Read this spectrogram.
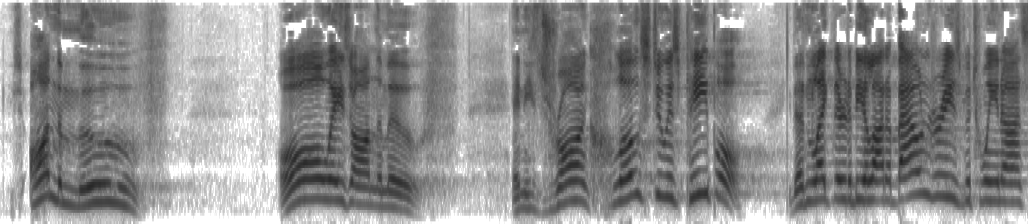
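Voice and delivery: high, loud, driving sermon voice; preaching at full force. Acted. Preacher exhorting his congregation, loud and high. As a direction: preach it out with rising fervor.

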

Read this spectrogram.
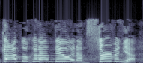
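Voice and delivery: high, loud, desperate pleading; frantic illegitimate son crying for approval; frantic striver. Acted. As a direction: beg for God's notice, frantic. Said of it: "running around frantic saying".

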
